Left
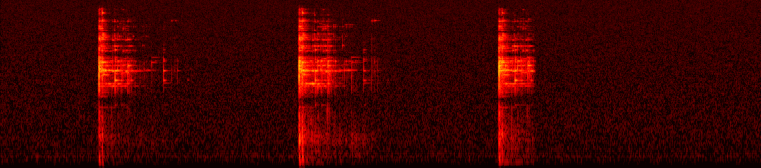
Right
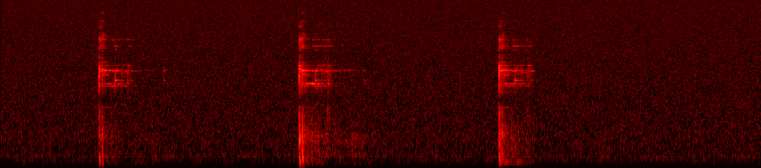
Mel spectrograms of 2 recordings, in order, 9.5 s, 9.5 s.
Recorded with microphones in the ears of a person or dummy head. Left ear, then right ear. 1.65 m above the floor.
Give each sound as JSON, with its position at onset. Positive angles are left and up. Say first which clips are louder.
{"t": 1.2, "sound": "breaking glass", "louder": "left 18 dB", "side_deg": 75}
